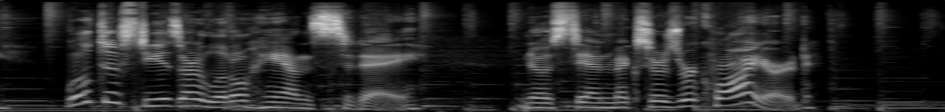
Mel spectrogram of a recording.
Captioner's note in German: italienisch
